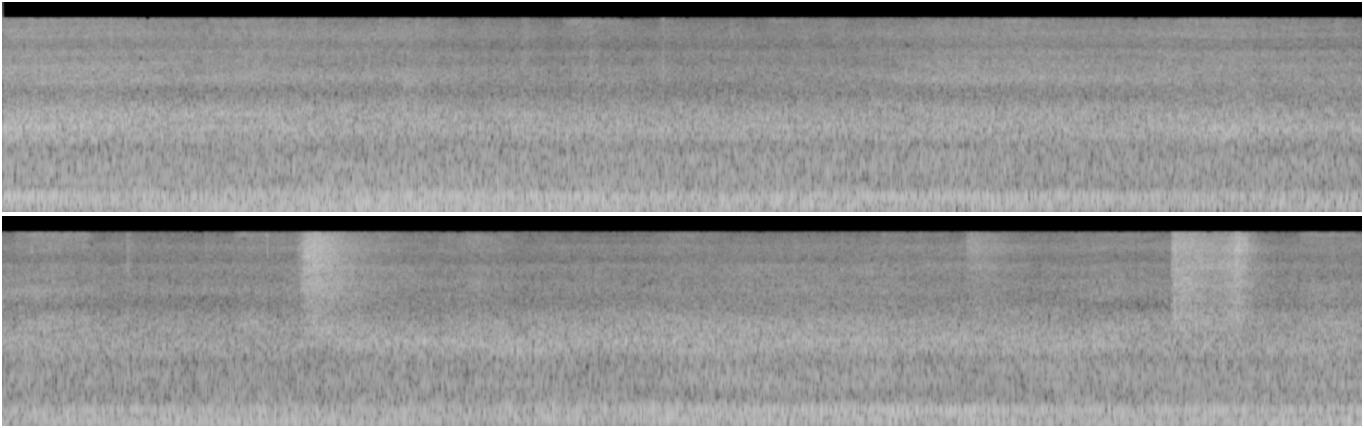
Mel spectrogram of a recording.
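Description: The diesel generator set of a passenger train's generator car running with a steady drone. Short hisses of air come about two-thirds of the way through and again near the end.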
